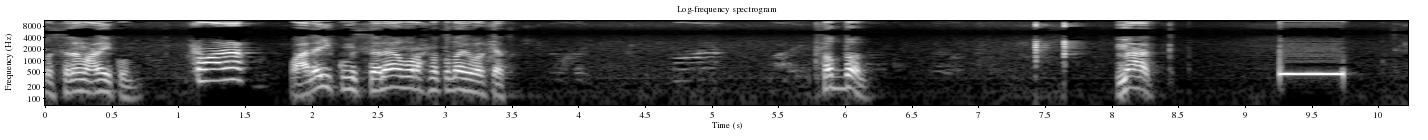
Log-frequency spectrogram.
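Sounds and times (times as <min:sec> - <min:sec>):
speech: 0:00.0 - 0:03.6, 0:05.8 - 0:06.3, 0:08.0 - 0:08.5
telephone tone after a phone call is cut off: 0:09.3 - 0:09.8.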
